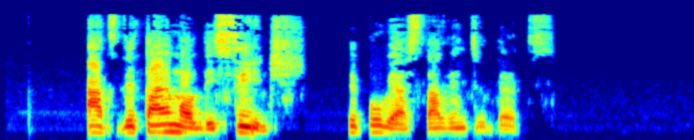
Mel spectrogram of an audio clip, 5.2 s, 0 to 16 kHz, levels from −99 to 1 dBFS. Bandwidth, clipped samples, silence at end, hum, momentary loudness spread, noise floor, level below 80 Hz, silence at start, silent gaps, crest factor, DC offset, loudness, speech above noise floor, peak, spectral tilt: 11.5 kHz; under 0.1%; 1.1 s; none; 17 LU; -84 dBFS; -60 dBFS; 0.65 s; none; 16 dB; under 0.1%; -15 LUFS; 69 dB; 0 dBFS; -4.5 dB/octave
